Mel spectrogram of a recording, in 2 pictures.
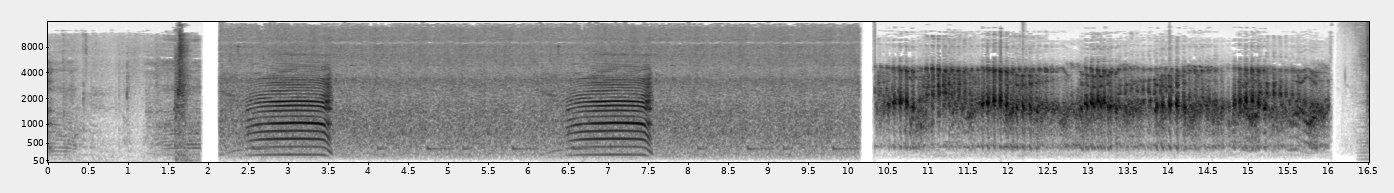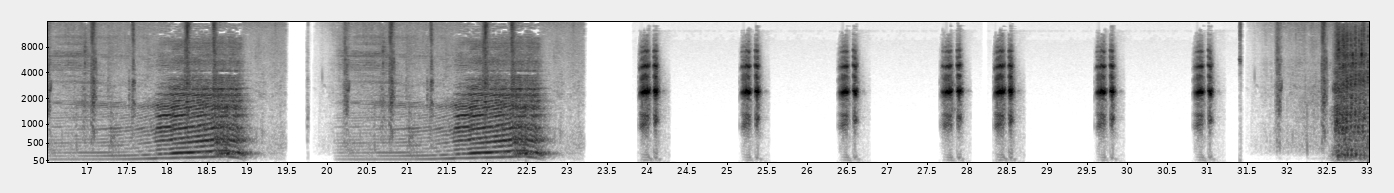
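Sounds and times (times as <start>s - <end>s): cows mooing: 1.3s - 9.6s, 16.4s - 19.2s, 20.1s - 22.9s
shallow stream rushing: 3.3s - 10.2s
frog croaking: 10.4s - 16.6s, 23.9s - 24.2s, 25.2s - 25.6s, 26.4s - 26.8s, 27.7s - 28.8s, 29.6s - 30.0s, 30.8s - 31.2s.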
